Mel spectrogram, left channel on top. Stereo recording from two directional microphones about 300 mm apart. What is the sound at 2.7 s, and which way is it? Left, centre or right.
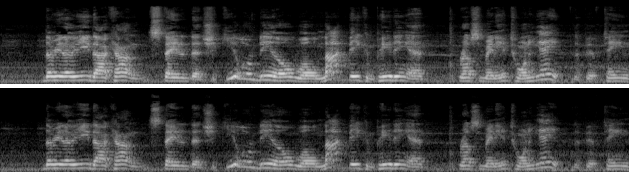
Speech, centre.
